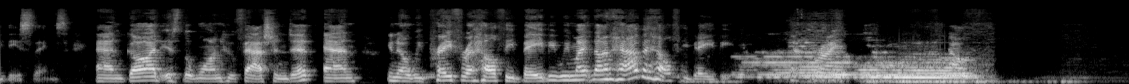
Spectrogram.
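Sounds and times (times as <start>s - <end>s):
speech: 0.0s - 10.0s
train horn blast: 7.2s - 10.0s.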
